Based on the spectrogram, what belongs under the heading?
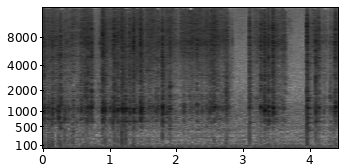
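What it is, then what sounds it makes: Plastic cup, scratched. Long nails scratch and rub along the ridged side of a small, hollow, empty green plastic cup held in the hands. It makes a rapid, uneven series of short, dry clicks and raspy scrapes with a faint hollow ring around 1 kHz. A low rumble sits steadily underneath.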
